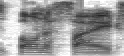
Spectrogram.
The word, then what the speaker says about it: bona fide: I've got a, a, financial practice called Bonafide Finance otherwise spelled or pronounced as bona fide finance, but I have a Latin background, and so I like to give it the Latin pronunciation, so bona fide, which is means in good faith.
